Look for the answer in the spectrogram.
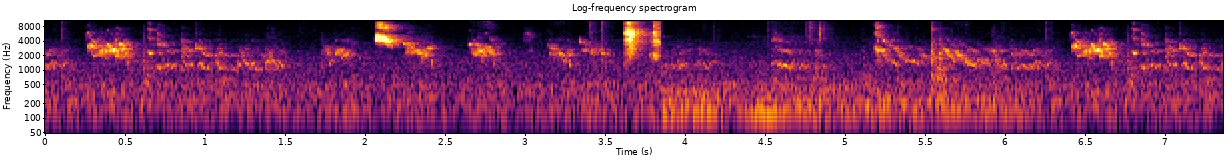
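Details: Indoor pet cockatiels producing raspy squawks and short chirps at an uneven pace, with two sudden loud harsh notes near the middle, over a faint low-pitched room hum.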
